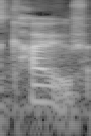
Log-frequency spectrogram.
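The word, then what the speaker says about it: Cobh: Um so when you see it set sail from Queenstown, it is Cove. Um, but they changed the name back to the Irish version of Cove, which is spelled C O B H um, since then.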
